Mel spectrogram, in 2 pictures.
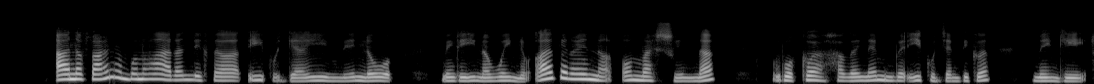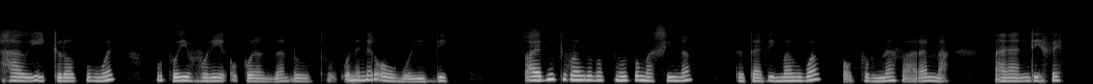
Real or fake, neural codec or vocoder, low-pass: fake; codec, 16 kHz, 0.5 kbps, FunCodec, trained on LibriTTS, 25 frames a second; 7.2 kHz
